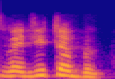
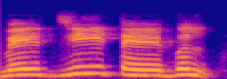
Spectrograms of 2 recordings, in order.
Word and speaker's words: vegetable: to say vegetable and they used to say vegetable vegetable and finally I got confused what was the pronunciation and I also started repeating that and then I realized oh it is vegetable and then I again I told them vegetable and then again they said veggie table.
